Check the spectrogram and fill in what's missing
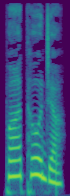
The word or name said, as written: ಪದಾಜಿ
